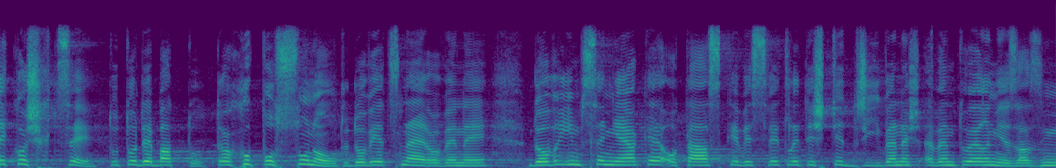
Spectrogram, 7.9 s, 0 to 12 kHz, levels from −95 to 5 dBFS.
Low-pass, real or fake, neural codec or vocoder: 9.9 kHz; real; none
